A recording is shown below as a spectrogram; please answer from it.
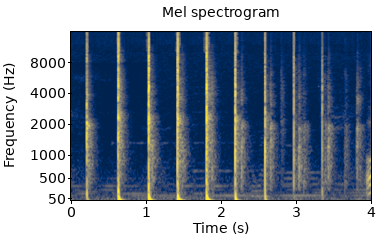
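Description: Hand clapping in a steady rhythm, about ten sharp claps at roughly two and a half a second, growing softer in the second half.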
